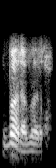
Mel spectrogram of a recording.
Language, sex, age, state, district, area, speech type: Marathi, male, 30-45, Maharashtra, Buldhana, urban, conversation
